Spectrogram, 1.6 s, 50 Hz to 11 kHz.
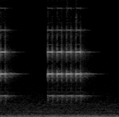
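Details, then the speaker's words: Lumis 100/150 home non-invasive ventilator for a child: a high-pitched tone followed by four rapid piercing beeps, signalling a problem such as a detected leak; it can be silenced by pressing the dial but recurs if unresolved; ventilator alarm. "vous pouvez couper l'alarme en appuyant une fois sur la molette mais celle-ci sonnera de nouveau au bout de quelques minutes si le problème n'est pas"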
